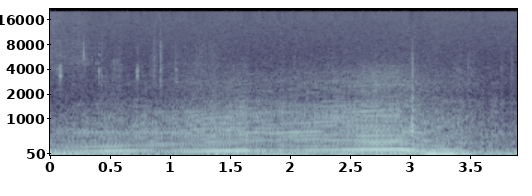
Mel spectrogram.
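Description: A BMW 750Li with about 100,000 miles accelerating hard, the engine note rising in pitch over a few seconds, then a brief gear-change dip and a deeper rumble, heard close from inside the car.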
